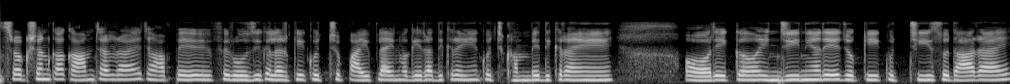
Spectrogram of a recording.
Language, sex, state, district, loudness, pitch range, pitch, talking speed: Hindi, female, Bihar, Darbhanga, -15 LUFS, 205-225 Hz, 210 Hz, 190 wpm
